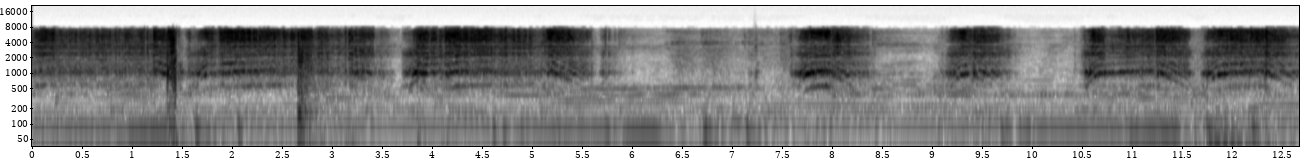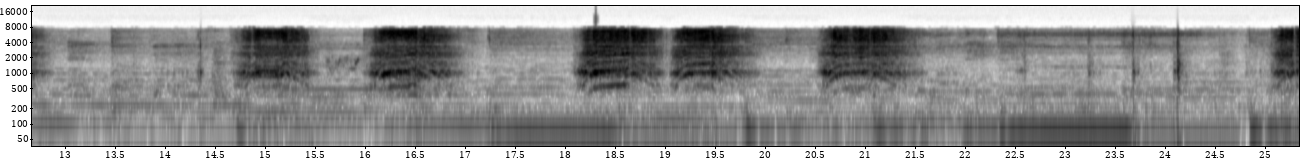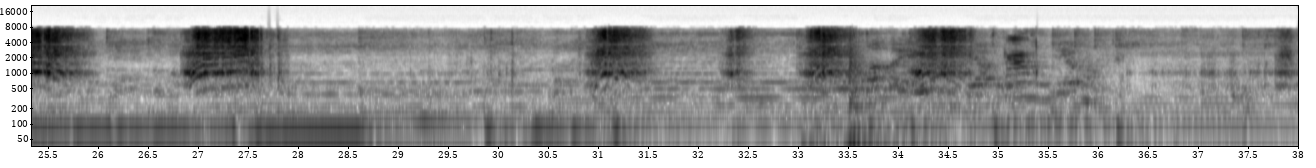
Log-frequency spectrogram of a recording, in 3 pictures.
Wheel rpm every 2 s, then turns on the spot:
140, 120, 100, 20, 20, 50, 40, 20, 30, 50, 40, 0, 10, 40, 10, 20, 10, 20, 10.
14-16 28-30 34-36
